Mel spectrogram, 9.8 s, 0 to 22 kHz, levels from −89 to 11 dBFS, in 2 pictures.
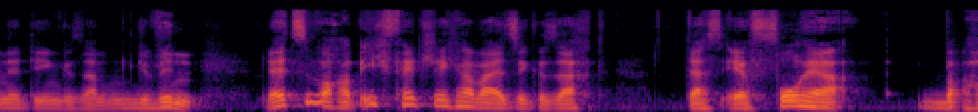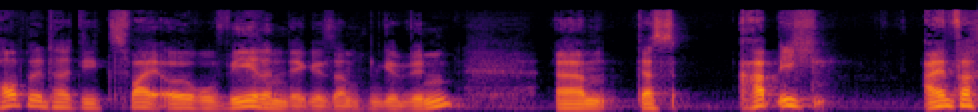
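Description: Automatic gain rising: the gain control judged the input too quiet and raised its gain from 0.14 to 2.98 s, then from 3.61 to 8.03 s, by about 5 dB and about 8 dB, so speech and background swell together. A short stall from a late packet: at 4.75 s the jitter buffer ran dry, and the last sound is held for 59 ms before speech resumes with nothing lost.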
